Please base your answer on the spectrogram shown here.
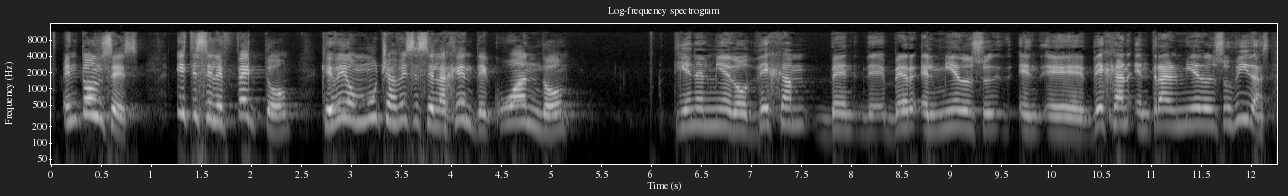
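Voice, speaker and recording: A man preaching a sermon in an Argentine accent, emphatic and constantly throwing questions at the congregation. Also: sits high. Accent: Argentine Spanish. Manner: emphatic, peppers talk with rhetorical questions to the crowd. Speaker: pastor.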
